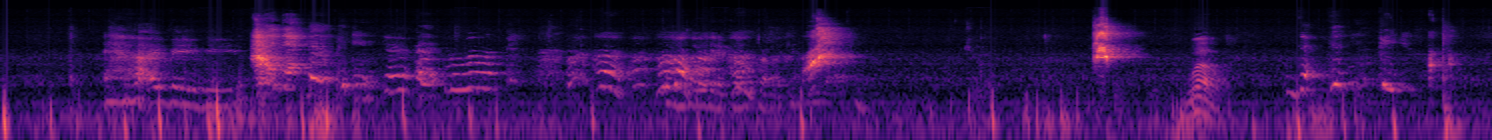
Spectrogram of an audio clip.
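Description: A toddler babbles and laughs excitedly close by.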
